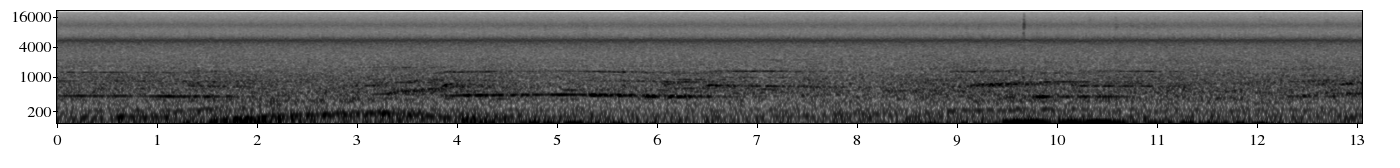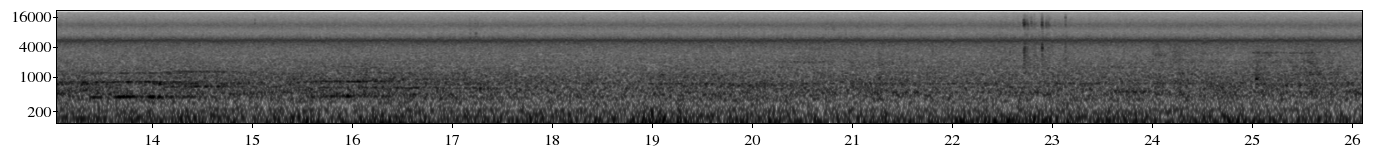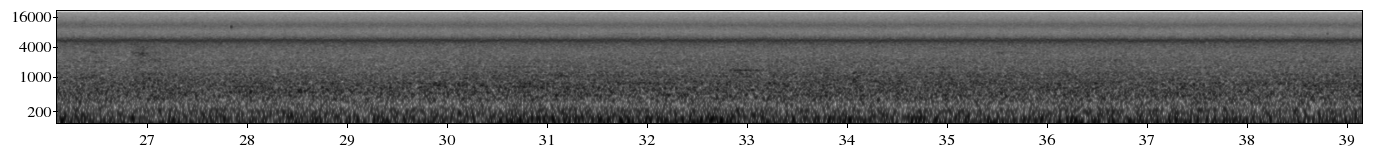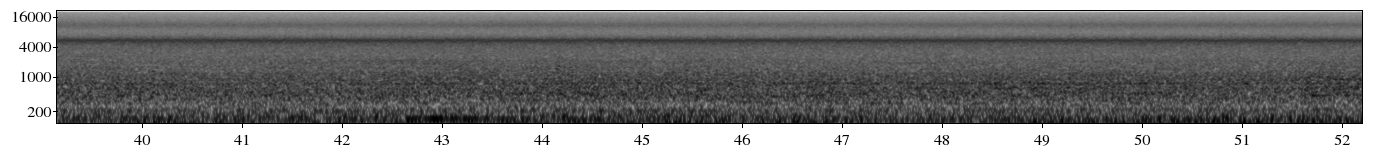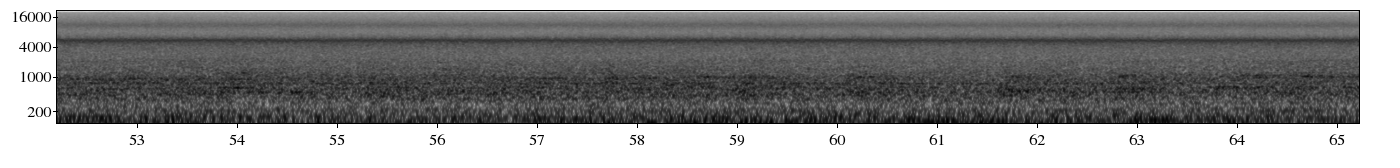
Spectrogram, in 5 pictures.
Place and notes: Ascolto il tuo cuore, città, I listen to your heart, city. Several chapters **SCROLL DOWN FOR ALL RECORDINGS** - Terrace August 19th afternoon in the time of COVID19 Soundscape
"Terrace August 19th afternoon in the time of COVID19" Soundscape
Chapter CXXVI of Ascolto il tuo cuore, città. I listen to your heart, city
Wednesday, August 19th, 2020. Fixed position on an internal terrace at San Salvario district Turin five months and nine days after the first soundwalk (March 10th) during the night of closure by the law of all the public places due to the epidemic of COVID19.
Start at 2:35 p.m. end at 3:15 p.m. duration of recording 40'00''
Go to Chapter CXXIV for similar situation.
